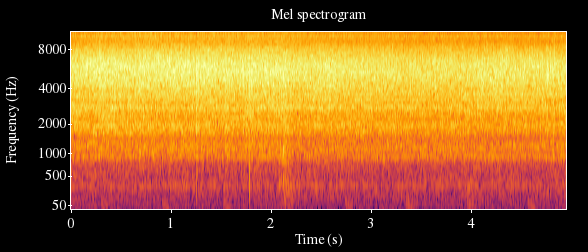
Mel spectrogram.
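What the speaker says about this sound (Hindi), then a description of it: "ये लहसुन अदरक का पेस्ट, ये थोड़ा सा इसको फ्राई कर लेते हैं" Garlic ginger paste sizzles and spatters steadily in a hot pan, with occasional stirring scrapes, close and continuous with no talking.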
